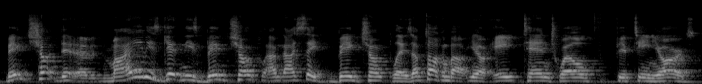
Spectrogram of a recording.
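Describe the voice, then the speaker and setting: Hosting a live sports watch party, a man in his forties alternates between casual chatter and play-by-play. His voice sits high at a moderate pace, and his manner is rambling, blunt, and full of jokes.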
